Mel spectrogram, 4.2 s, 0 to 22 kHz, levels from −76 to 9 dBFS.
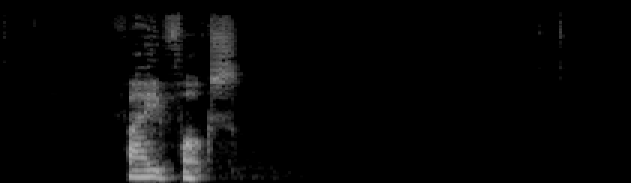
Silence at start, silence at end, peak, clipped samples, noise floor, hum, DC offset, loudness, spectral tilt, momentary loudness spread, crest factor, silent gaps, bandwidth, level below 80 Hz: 0.85 s; 2.65 s; -6 dBFS; under 0.1%; -85 dBFS; none; under 0.1%; -24 LUFS; -4.5 dB/octave; 7 LU; 22 dB; none; 16 kHz; -68 dBFS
